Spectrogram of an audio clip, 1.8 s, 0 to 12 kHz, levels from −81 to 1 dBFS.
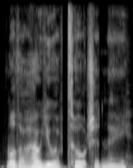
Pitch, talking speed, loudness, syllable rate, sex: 160 Hz, 200 wpm, -16 LUFS, 5.5 syllables/s, female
